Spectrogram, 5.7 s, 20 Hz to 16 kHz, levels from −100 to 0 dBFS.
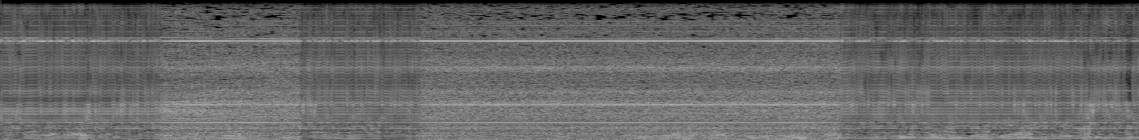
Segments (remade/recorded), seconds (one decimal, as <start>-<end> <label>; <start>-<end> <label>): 0.0-0.8 remade; 0.8-1.5 recorded; 1.5-2.1 remade; 2.1-4.2 recorded; 4.2-5.7 remade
